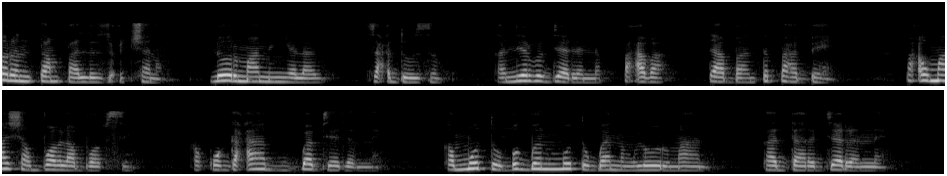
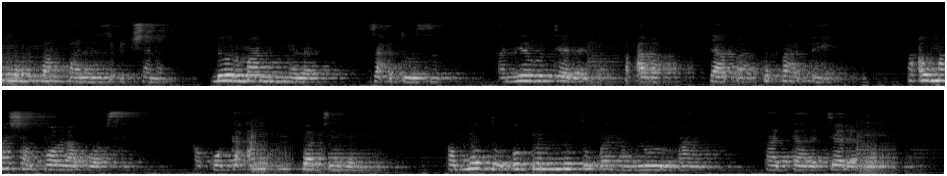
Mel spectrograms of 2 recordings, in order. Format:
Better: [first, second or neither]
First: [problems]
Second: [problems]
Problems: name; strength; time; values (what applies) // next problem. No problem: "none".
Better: first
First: none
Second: noise reduction (neural separator model SepFormer DNS4)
